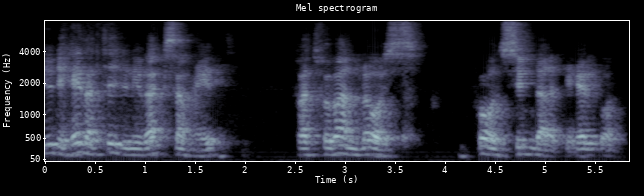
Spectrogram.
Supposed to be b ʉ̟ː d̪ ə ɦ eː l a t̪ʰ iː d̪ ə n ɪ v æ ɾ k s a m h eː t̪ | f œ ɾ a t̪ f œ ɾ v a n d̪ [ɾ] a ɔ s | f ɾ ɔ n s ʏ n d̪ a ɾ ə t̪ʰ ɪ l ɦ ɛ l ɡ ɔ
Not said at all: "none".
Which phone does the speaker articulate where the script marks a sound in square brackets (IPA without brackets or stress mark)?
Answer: l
